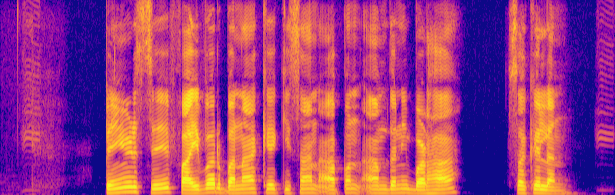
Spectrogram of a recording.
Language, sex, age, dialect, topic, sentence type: Bhojpuri, male, 18-24, Western, agriculture, statement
